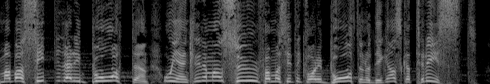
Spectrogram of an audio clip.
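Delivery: high, loud, driving sermon voice; fiery preaching. Acted. Preacher challenging the church to act, fiery preaching. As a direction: rouse the congregation, pushing hard.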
